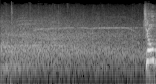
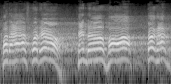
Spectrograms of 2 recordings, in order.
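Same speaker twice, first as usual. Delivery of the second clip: mock JFK speech cadence; hammed-up Kennedy oratory; JFK impression; 6 semitones higher than usual. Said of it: "He had that thing where it's like".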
